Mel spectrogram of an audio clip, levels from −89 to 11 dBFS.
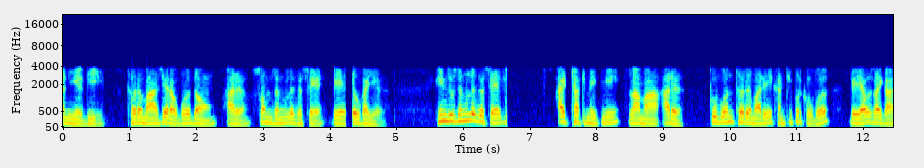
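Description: Throughout, the speech carries tandem speech coding: it went through GSM full rate at 13 kbit/s, then G.711 A-law, then AMR-NB at 7.4 kbit/s, so the second speech codec reworked the first one's errors. Nothing survives above 3.7 kHz, and the voice sounds rougher and more warbly than a single narrowband codec would.

From 4.16 to 4.35 s comes a wireless microphone squelch dropout, with a mute of about 113 ms. The radio signal faded until the receiver's squelch closed the output. A rise of hiss leads into the near-silent hole, which tells it apart from a digital packet gap, where the sound cuts cleanly. The same fault returns from 6.54 to 7.25 s, between "हिंदूजों लोगोसे" and "आध्यात्मिकनि लामा", and this time the mute lasts about 557 ms.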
